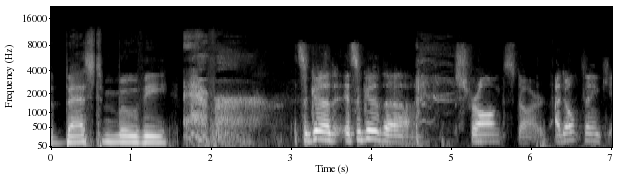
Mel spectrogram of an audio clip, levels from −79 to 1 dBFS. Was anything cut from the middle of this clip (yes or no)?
yes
